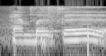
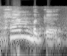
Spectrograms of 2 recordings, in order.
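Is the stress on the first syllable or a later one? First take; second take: later; first. First: The stress is not on the first syllable. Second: The stress is on the first syllable. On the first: The speaker calls it wrong. "บางคนพูดว่า" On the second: The speaker calls it right. "เน้นหนักที่พยางค์แรกนะคะ"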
